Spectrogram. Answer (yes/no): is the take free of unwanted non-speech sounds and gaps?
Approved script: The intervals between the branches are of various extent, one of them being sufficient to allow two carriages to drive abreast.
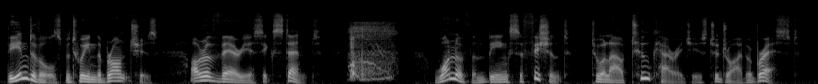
no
